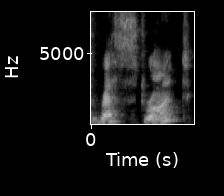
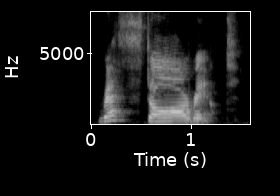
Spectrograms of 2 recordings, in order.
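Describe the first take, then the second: First: The word is said with two syllables. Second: The word is said with three syllables. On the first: This is how the word is normally said. "kind of a two-syllable word" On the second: This way matches the spelling of the word. "three syllables"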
